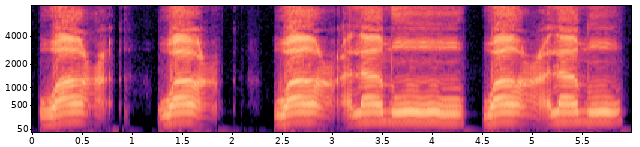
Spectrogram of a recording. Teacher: Dan huruf ain ada sifat tawassut. Okey, tawassut iaitu suara yang tidak mengalir, suara yang tidak tertahan. Dia sedang-sedang je.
